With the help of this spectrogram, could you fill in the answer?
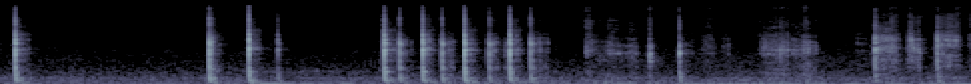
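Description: Fingertips and nails tap and scratch rapidly over the glossy, solid, stiff laminated cardboard cover of a small closed Ariel board book resting on a carpet. Quick, sharp, bright clicks come in irregular bursts, with softer scratchy rustling between them. Each tap stops almost instantly with no ring.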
